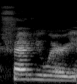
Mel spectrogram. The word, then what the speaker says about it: February: February. It's February, but it's spelled February.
